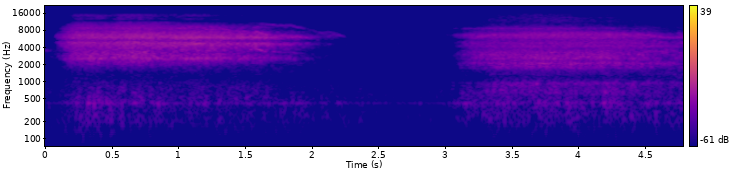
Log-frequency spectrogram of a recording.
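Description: Soft breathing during a hatha yoga flow, two long airy breaths, one out and then another after a short silent pause, close and hissing with no talking.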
